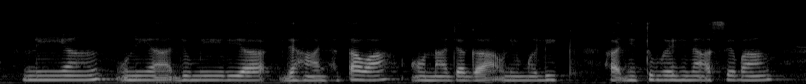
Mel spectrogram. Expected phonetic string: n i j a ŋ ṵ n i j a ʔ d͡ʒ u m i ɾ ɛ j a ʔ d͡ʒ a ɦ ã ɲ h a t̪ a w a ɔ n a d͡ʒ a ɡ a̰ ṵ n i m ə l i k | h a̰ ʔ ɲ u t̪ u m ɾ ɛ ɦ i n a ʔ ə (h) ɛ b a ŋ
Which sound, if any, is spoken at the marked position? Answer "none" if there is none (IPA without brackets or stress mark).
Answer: s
